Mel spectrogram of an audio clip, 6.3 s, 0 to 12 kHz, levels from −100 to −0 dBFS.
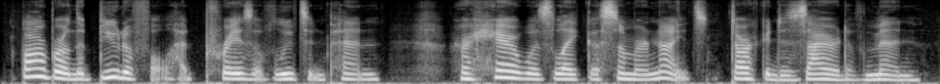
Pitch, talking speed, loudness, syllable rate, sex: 215 Hz, 200 wpm, -17 LUFS, 5.5 syllables/s, female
